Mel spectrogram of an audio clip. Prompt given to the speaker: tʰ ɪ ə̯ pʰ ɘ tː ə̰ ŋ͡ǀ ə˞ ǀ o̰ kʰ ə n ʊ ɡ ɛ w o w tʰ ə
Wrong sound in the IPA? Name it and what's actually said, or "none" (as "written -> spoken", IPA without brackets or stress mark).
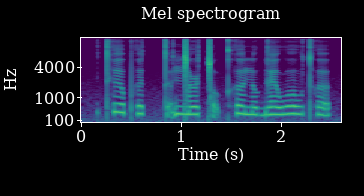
none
